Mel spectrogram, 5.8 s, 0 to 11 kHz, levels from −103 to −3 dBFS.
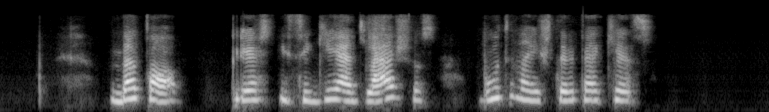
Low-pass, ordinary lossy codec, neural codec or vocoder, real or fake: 7.2 kHz; AAC, 48 kbps; codec, 16 kHz, 2 kbps, FreqCodec, smaller model; fake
